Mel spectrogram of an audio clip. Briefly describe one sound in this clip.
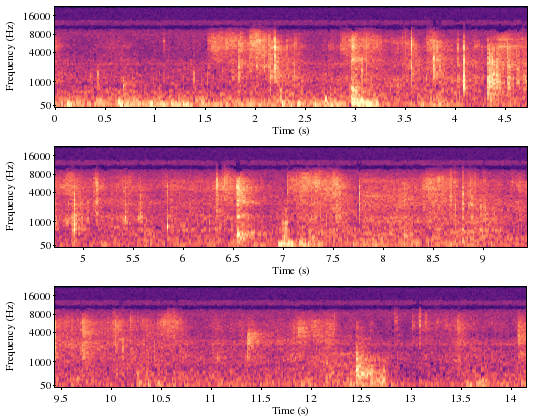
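Paper pages rustle and crinkle close by.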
